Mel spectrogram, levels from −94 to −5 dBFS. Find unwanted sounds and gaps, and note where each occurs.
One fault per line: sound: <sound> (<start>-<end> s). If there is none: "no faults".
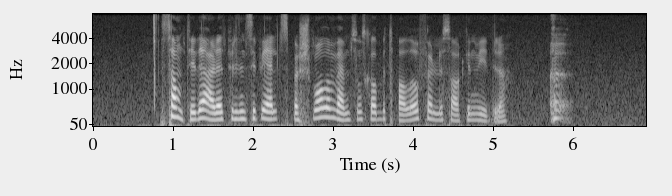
sound: dropout (3.7-3.8 s)
sound: cough (5.7-6.0 s)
